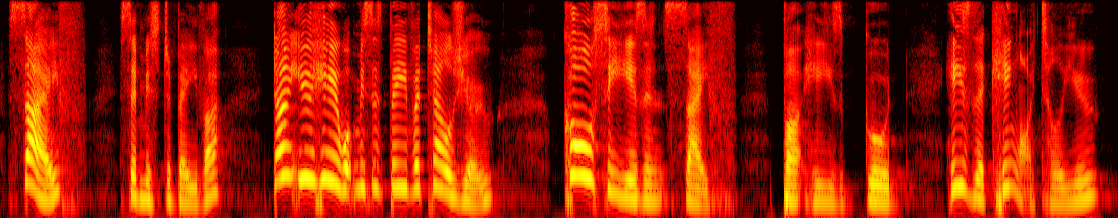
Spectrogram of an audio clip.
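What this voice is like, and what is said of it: Put-on Cockney accent. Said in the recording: “please read it with a Cockney accent, so I'm going to do my very, very best”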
